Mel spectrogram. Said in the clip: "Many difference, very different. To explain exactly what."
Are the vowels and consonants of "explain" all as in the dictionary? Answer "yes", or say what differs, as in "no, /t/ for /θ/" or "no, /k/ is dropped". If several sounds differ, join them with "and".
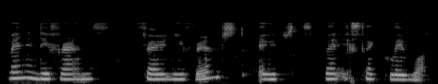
no, /k/ is dropped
